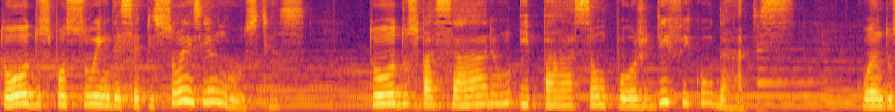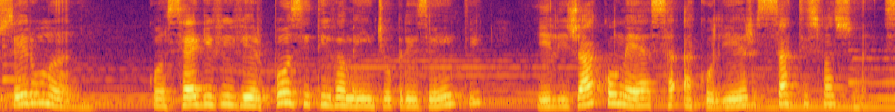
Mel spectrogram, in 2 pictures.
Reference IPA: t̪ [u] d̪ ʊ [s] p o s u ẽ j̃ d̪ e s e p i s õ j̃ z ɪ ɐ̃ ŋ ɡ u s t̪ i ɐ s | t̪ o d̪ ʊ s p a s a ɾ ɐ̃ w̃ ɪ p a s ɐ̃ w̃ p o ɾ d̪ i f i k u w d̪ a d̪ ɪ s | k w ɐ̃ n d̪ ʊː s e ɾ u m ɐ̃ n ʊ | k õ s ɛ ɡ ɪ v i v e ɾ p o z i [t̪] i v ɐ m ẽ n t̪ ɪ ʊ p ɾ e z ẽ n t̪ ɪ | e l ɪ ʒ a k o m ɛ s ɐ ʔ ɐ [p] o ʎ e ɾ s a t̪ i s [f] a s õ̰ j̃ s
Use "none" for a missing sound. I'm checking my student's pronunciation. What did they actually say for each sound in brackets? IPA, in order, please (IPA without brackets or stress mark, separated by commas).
o, s, t̪, k, f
